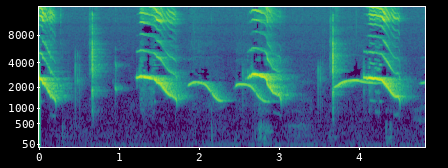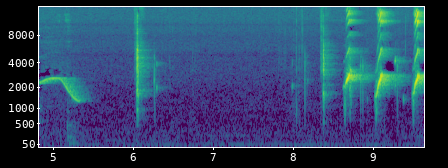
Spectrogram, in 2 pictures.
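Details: Indoor cockatiel excited by a sock, uttering a quick series of short downward-sliding whistles in the first half, then quiet clicks and a few sharp chirps near the end.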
